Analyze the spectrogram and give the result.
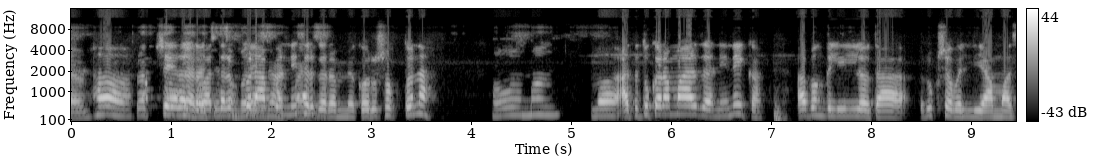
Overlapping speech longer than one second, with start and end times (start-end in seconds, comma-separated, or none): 0.9-2.5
